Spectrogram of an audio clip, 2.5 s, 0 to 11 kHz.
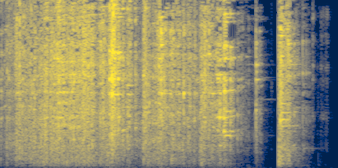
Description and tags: Dish Rustling 2
Recorded by myself and students at California State University, Chico for an electro-acoustic composition project of mine. Apogee Duet + Sennheiser K6 (shotgun capsule).
break, ceramic, china, cup, Dish, percussion, porcelain, smash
